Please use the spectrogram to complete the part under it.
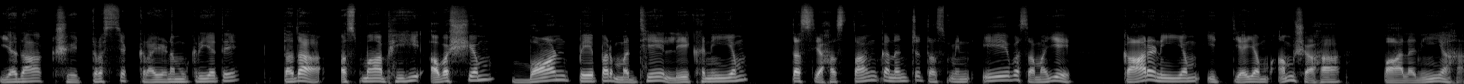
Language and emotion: Sanskrit, neutral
